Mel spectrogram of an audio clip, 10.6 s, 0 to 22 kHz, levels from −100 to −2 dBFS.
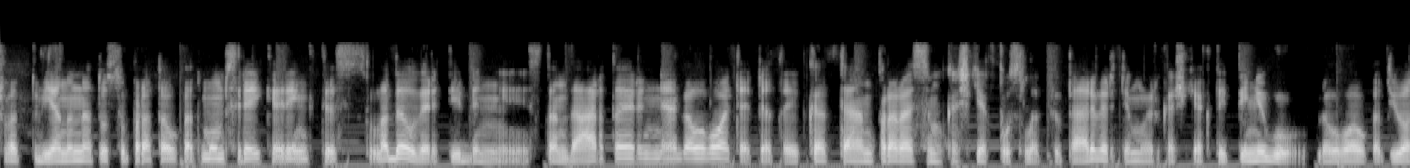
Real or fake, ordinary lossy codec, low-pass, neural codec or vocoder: fake; Opus, 64 kbps; 7.2 kHz; vocoder, 44.1 kHz, 128 mel bands every 512 samples, BigVGAN v2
